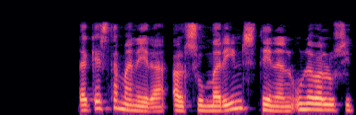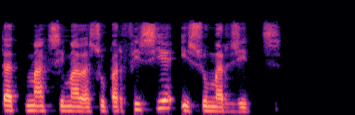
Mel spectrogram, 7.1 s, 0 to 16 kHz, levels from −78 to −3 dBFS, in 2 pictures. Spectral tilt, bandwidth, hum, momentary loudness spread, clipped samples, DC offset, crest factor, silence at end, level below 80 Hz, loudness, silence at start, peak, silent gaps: -4 dB/octave; 8.4 kHz; none; 6 LU; under 0.1%; under 0.1%; 18 dB; 0.75 s; -56 dBFS; -18 LUFS; 0.8 s; -2 dBFS; 6.08-6.16 s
